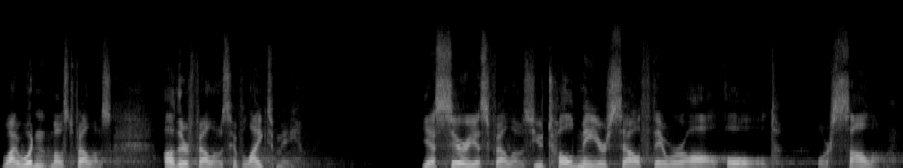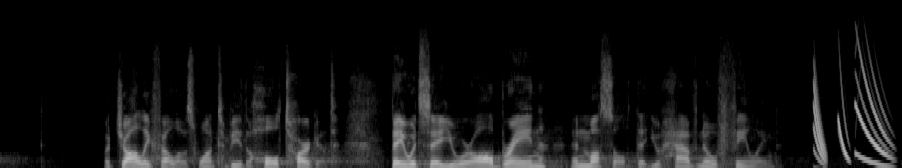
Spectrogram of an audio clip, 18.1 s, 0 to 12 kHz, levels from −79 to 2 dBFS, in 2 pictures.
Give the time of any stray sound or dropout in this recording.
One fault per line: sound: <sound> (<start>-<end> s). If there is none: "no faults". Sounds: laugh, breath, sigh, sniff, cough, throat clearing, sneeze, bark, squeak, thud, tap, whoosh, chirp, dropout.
sound: chirp (17.2-18.0 s)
